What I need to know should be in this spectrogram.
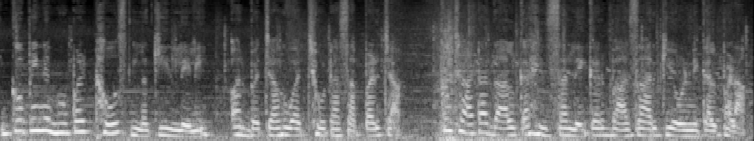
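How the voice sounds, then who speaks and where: A woman's voice: fairly low pitch, animated, a little slow, over music. A woman reading scripted narration for a moral story.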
